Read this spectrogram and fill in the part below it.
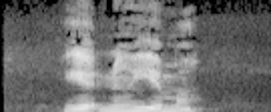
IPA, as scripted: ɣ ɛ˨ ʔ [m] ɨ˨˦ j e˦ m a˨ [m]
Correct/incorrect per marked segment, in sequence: incorrect: n, incorrect: none

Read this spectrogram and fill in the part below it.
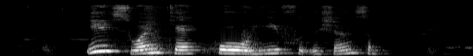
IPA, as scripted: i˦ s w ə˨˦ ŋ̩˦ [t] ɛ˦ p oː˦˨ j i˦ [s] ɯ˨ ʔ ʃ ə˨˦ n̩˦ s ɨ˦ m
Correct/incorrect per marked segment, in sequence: incorrect: k, incorrect: f

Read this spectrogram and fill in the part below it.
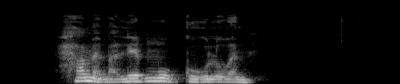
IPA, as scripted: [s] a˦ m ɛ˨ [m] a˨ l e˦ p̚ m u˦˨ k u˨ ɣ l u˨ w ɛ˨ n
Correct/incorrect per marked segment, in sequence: incorrect: h, correct

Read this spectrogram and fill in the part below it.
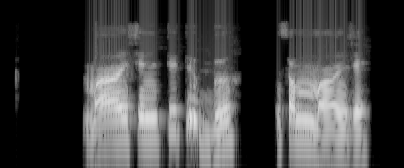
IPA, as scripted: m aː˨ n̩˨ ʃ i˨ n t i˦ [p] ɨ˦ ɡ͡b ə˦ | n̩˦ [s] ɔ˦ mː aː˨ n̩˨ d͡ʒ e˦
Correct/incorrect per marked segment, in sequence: incorrect: t, correct

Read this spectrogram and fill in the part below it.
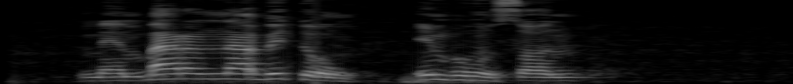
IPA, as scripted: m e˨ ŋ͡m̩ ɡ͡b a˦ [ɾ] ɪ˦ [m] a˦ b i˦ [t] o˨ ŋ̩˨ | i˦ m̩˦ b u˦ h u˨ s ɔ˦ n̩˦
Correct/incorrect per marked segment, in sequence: correct, incorrect: n, correct

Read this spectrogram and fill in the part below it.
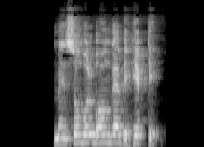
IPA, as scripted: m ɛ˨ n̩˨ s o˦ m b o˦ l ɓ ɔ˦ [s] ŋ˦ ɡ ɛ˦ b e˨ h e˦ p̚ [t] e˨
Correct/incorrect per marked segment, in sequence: incorrect: none, correct

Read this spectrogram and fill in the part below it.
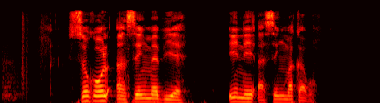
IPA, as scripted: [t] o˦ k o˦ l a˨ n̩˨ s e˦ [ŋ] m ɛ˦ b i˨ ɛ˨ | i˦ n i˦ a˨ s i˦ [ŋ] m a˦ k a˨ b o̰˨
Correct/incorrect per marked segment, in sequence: incorrect: s, correct, correct

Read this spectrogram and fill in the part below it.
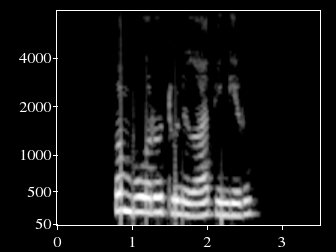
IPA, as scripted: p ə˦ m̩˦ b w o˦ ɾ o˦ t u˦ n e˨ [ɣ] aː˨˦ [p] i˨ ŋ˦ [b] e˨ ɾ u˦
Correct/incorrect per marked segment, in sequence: correct, correct, incorrect: ɡ

